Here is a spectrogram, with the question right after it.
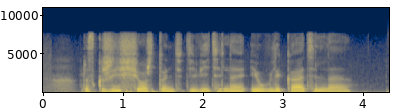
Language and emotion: Russian, neutral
